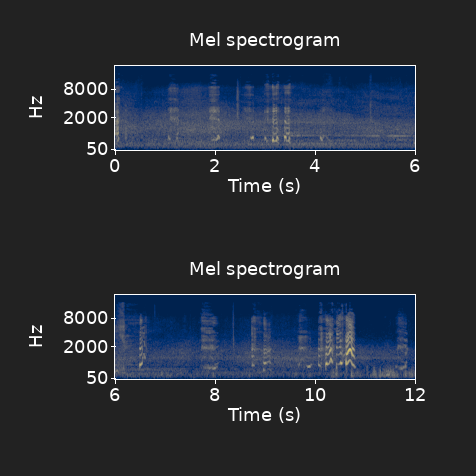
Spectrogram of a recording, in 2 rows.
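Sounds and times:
vehicle passing by: 0:00.0 - 0:11.6
road traffic noise: 0:00.0 - 0:12.0.

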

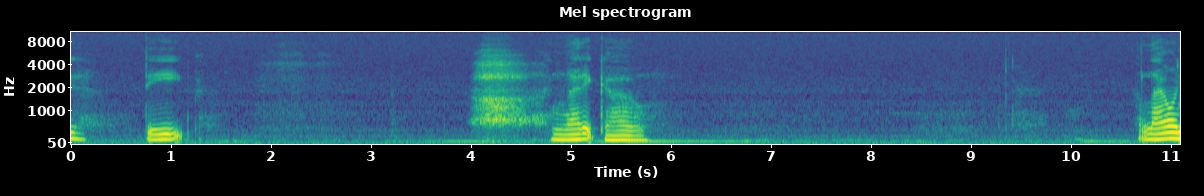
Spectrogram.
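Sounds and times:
faint low hum: 0:00.0 - 0:11.0
deep breath: 0:01.8 - 0:02.8, 0:04.0 - 0:04.8, 0:08.7 - 0:09.8
person speaking: 0:10.7 - 0:11.0.

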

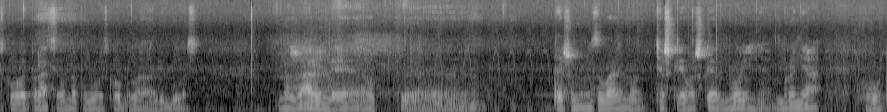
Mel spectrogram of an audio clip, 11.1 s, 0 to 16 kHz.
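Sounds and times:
man speaking: 0:00.0 - 0:02.6, 0:03.4 - 0:06.1, 0:06.9 - 0:11.0.

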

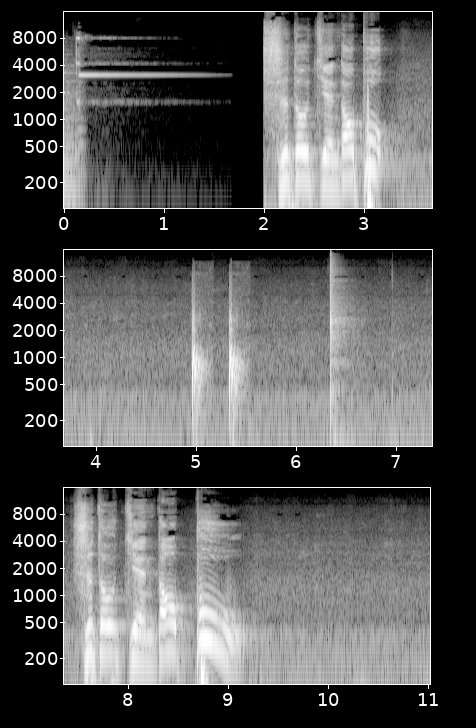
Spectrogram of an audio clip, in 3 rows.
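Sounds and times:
bright chime ding: 0:00.1 - 0:01.6.

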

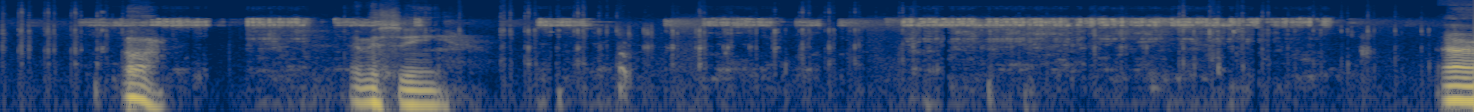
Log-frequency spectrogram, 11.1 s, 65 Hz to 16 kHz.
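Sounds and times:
keyboard and mouse clicks: 0:00.0 - 0:01.0, 0:03.4 - 0:10.8.

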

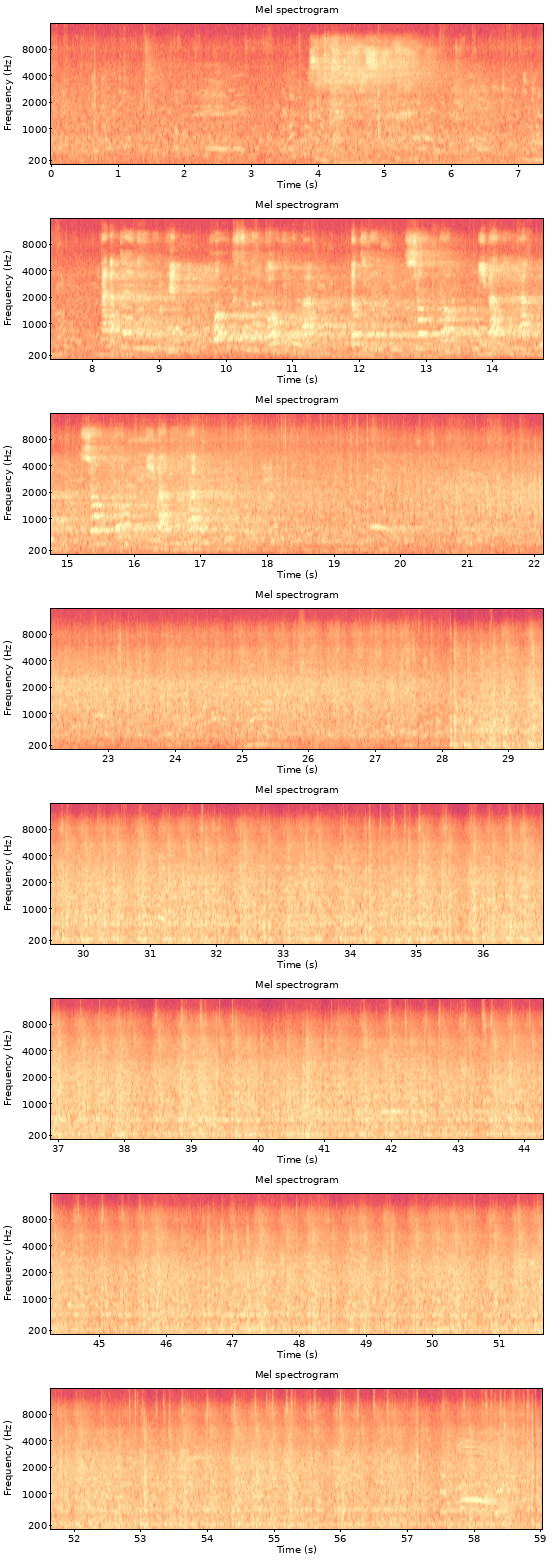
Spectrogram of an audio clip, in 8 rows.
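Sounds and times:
rhythmic crowd noise: 0:00.0 - 0:59.0.

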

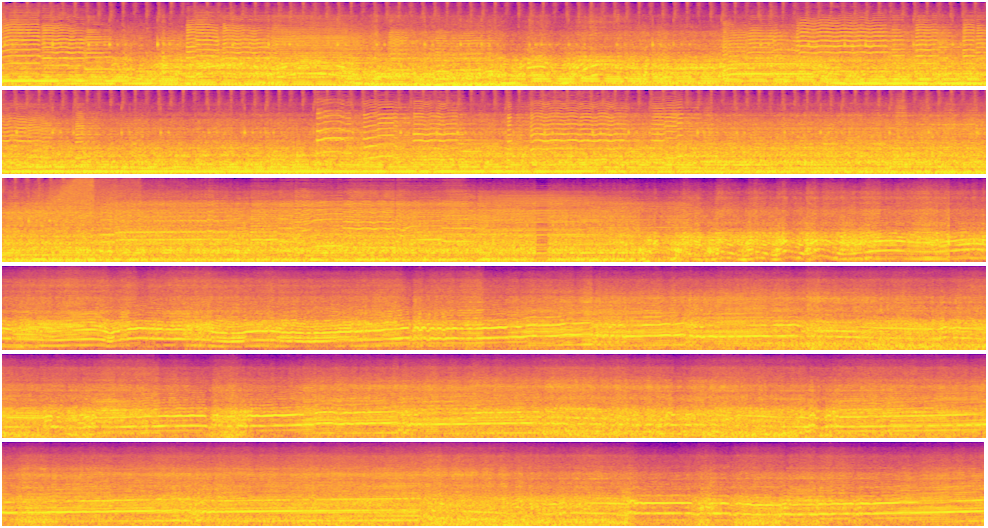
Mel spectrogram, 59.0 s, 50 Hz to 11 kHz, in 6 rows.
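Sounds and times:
race car engine accelerating: 0:00.0 - 0:59.0.

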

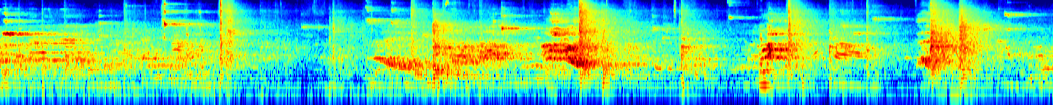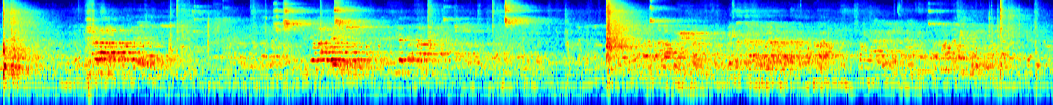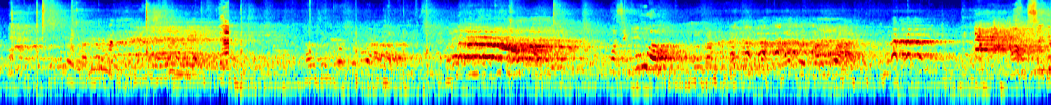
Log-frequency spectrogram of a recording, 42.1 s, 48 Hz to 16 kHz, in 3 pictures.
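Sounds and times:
voices of players and spectators: 0:00.0 - 0:42.0.

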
